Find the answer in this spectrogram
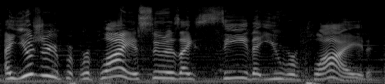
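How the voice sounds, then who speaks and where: A woman's voice: sits high, very animated, moderate pace, fairly bright tone, soft background music. A woman streaming a game, joking and chatting with viewers in casual commentary.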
